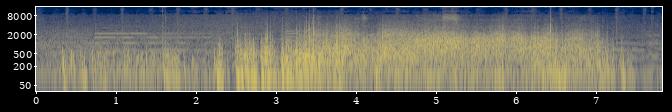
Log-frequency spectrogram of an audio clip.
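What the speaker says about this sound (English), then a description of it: "Let's get out of the wind." Wind blowing across a microphone on the seafront at Hastings on a sunny day, a loud, steady broadband rush with gusty swells throughout and no talking.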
